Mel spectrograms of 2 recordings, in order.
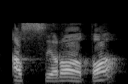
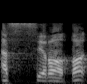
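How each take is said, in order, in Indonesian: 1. Bunyi s itu emfatik, dengan sad yang berat. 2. Bunyi s itu biasa, dengan sin yang ringan. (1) "dengan menggunakan mursad" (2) "dengan sin"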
